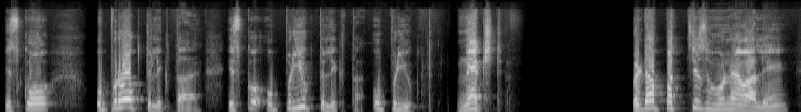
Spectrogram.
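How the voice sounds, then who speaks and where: Playful, high-voiced male Hindi teacher. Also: big pitch swings, a little mellow, no echo, clean studio sound. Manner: playful, teasing, drawn-out spelling of words. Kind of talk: live online exam-prep class.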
